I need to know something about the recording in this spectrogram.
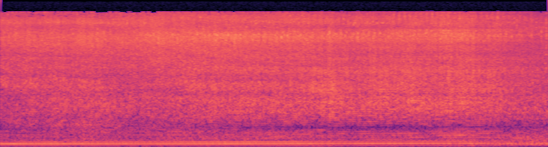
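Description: A small propeller plane's engine drones steadily as it flies low overhead.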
